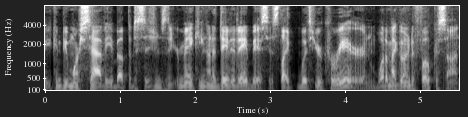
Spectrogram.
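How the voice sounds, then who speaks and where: A man speaks at medium pitch with vocal fry. The recording is very clean, with a silent background. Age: 40s. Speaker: podcast host, productivity coach. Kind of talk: interview.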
